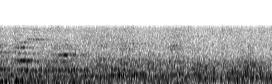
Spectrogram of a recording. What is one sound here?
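A crowd of adults chatters at a distance in an echoing room.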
